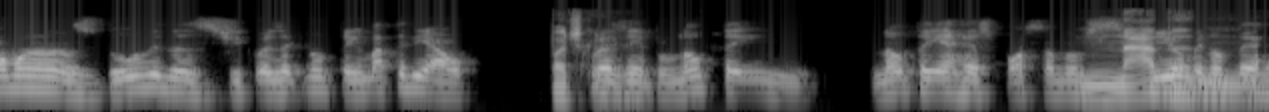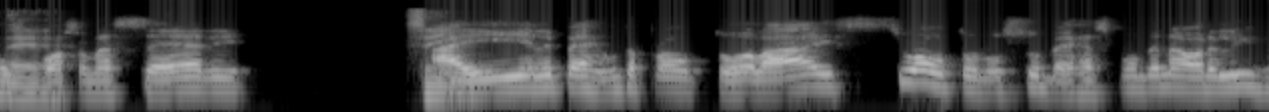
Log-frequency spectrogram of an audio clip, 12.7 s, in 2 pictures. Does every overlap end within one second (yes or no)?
no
